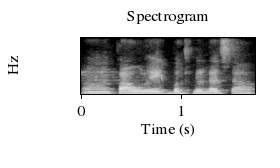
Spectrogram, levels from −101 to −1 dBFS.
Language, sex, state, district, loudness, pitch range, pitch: Konkani, female, Goa, North and South Goa, -18 LUFS, 185-190 Hz, 185 Hz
